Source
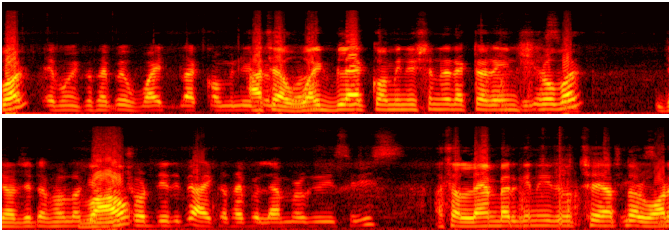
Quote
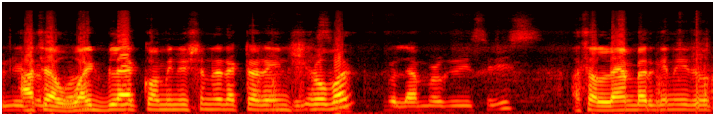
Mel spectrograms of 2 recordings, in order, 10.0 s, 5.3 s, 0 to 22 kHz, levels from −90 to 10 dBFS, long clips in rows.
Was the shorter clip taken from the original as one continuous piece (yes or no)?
no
